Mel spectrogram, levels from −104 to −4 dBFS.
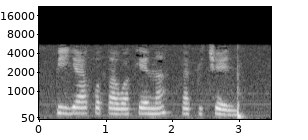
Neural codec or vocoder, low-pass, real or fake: none; 5.4 kHz; real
